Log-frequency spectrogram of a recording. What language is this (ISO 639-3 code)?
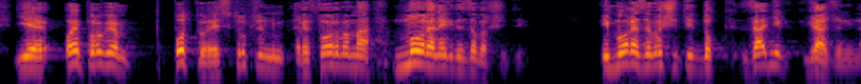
hrv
